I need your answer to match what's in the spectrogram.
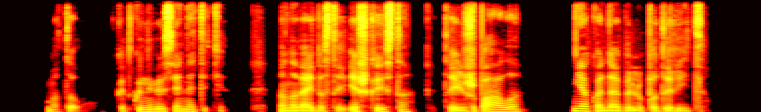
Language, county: Lithuanian, Klaipėda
